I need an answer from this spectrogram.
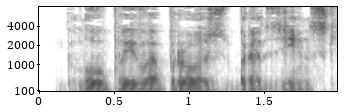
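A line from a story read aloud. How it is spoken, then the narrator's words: Dry reply. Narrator (Russian): сухо откликнулся месье Базиликус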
